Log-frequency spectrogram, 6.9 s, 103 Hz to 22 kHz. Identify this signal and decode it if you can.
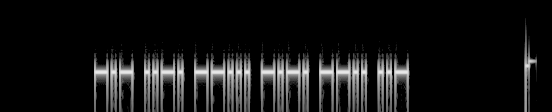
Morse code, heard as a keyed tone, about 23 wpm, 700 Hz. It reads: KF7CZU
